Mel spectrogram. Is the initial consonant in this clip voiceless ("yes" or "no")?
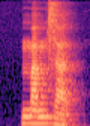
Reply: no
